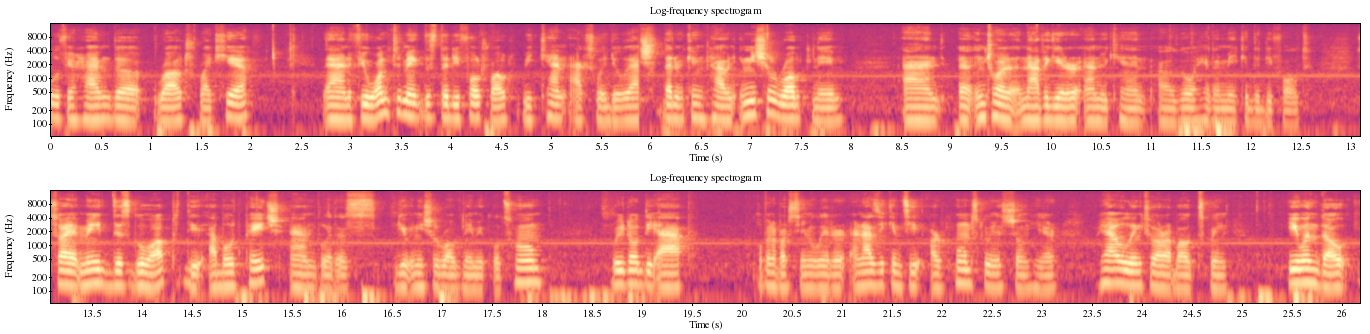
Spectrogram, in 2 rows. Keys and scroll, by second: 1.4 alt+Down, 11.3 super+c, 15.0 space, 15.7 super+v, 18.1 super+j, 18.5 r, 25.1 super+j.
